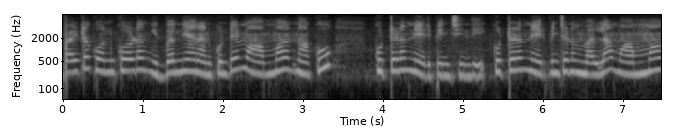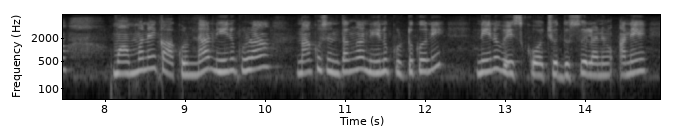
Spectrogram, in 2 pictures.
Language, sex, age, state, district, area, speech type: Telugu, female, 18-30, Telangana, Yadadri Bhuvanagiri, urban, spontaneous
